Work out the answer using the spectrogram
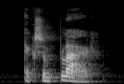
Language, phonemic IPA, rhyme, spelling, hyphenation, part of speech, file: Dutch, /ˌɛk.səmˈplaːr/, -aːr, exemplaar, exem‧plaar, noun, Nl-exemplaar.ogg
- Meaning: 1. copy (printed edition) 2. sample; instance; specimen 3. example, model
